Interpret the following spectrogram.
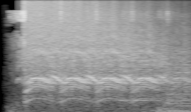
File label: fahhhhh but a wee bit louder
